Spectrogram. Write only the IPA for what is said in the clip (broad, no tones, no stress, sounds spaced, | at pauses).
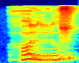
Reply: h ɔ r u r u s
